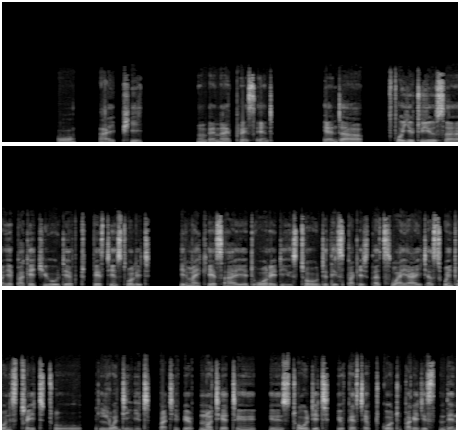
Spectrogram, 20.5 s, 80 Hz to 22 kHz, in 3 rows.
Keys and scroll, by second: 0.6 shift+o, 1.5 shift+i, 2.1 shift+p, 3.7 Return.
